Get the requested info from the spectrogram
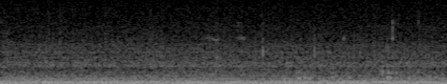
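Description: Near silence with a faint steady low hum from a microwave oven running.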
